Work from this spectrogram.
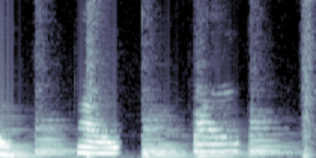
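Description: Several cats meow in a quick series of about six distinct calls, some short and some drawn out, close and clear with brief pauses between them.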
